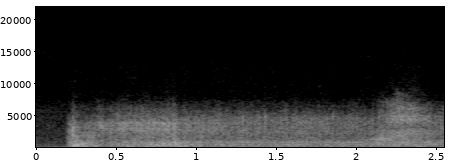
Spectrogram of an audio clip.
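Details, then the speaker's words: 1996 Toyota MR2 mk2 barn find, 23 years old, petrol, first start after revival: engine catches and settles straight into a steady, even run with no knocks or misses. "The MR2 lives. Look, it's running sweet."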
